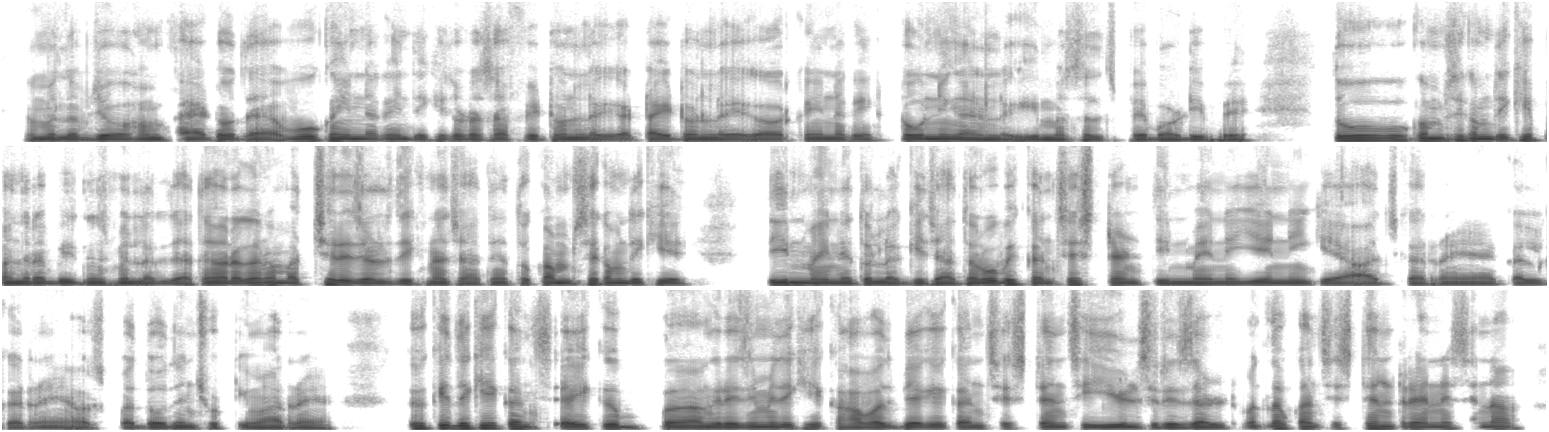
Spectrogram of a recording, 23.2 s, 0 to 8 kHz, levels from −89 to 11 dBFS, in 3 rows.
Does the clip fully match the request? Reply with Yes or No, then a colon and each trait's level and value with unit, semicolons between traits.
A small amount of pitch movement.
No: average, 3.2 semitones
